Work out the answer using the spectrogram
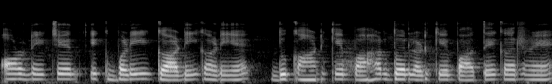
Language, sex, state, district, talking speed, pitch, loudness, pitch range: Hindi, female, Punjab, Kapurthala, 175 wpm, 230 Hz, -18 LUFS, 220-240 Hz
